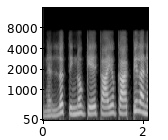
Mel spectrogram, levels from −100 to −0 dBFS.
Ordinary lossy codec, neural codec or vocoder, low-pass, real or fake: none; codec, 16 kHz, 0.2 kbps, FocalCodec; 7.2 kHz; fake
